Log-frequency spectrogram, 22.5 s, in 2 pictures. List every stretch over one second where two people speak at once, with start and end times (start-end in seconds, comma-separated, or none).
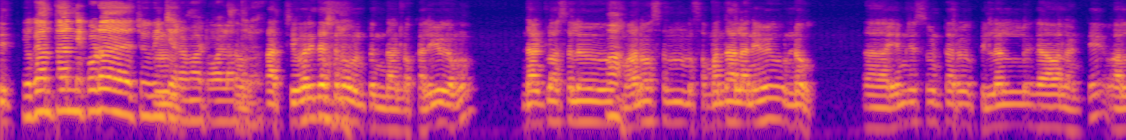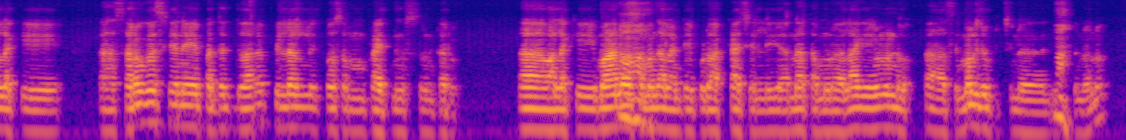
none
